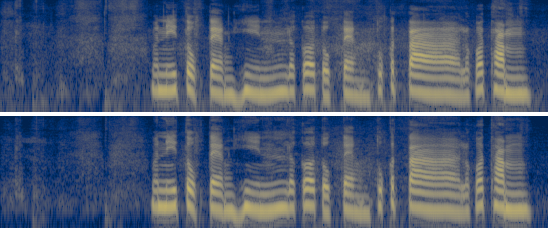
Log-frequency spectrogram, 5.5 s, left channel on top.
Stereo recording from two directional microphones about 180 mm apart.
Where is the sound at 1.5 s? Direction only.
35° right (ahead or behind).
